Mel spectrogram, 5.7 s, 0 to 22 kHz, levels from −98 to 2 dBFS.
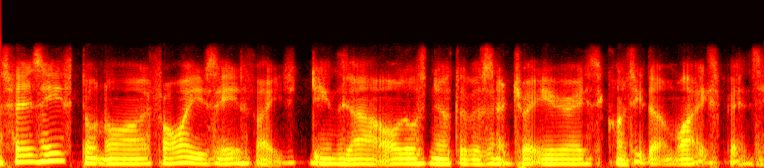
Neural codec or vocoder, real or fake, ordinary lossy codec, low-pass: codec, 24 kHz, 0.9 kbps, WavTokenizer, small release; fake; Opus, 32 kbps; 7.2 kHz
